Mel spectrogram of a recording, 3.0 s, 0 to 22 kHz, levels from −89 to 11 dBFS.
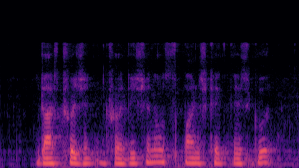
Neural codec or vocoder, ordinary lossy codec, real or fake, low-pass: codec, 16 kHz, 4.8 kbps, FACodec; none; fake; none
